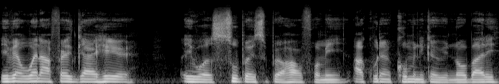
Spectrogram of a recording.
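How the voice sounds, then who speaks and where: A man's medium-pitched voice with a Malian accent, fairly quick in pace, with monotone, flat intonation and very even loudness. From northern Ivory Coast. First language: Bambara. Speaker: college basketball player. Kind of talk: interview.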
